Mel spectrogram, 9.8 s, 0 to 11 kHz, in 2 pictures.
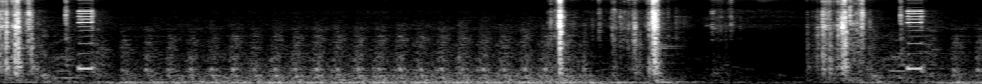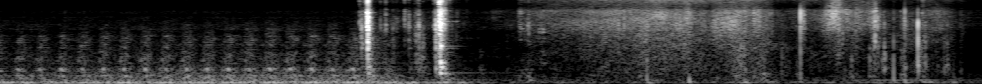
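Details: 2004 VW New Beetle with gauge cluster acting erratically: two cranking bursts of a few seconds each with clicks between, and the engine never catches; no-start, immobilizer suspected, not confirmed.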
